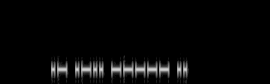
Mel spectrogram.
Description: Morse code, heard as a keyed tone, about 40 wpm, 700 Hz. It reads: AL0I
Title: USA Call Signs - 4 Characters - 40wpm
